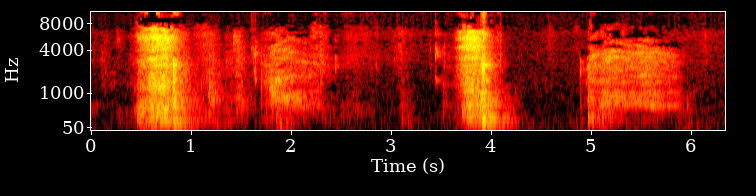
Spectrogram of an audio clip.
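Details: Real, unacted morning coughing fit of a female smoker brushing her hair: two heavy, deep, chesty cough bursts, each followed by a long rasping breath in, in a quiet room; smoker's cough.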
